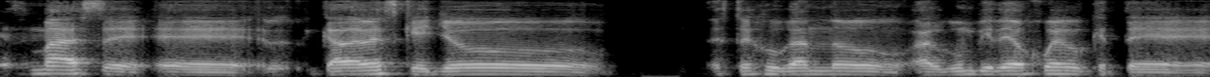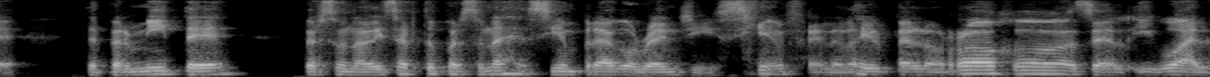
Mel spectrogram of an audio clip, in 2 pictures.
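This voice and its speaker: This man has an ordinary speaking voice at a medium pitch. He talks at a fairly slow pace. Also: fairly even intonation. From Miami, US, of Ecuadorian family. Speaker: voice actor and dubbing director. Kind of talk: interview.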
